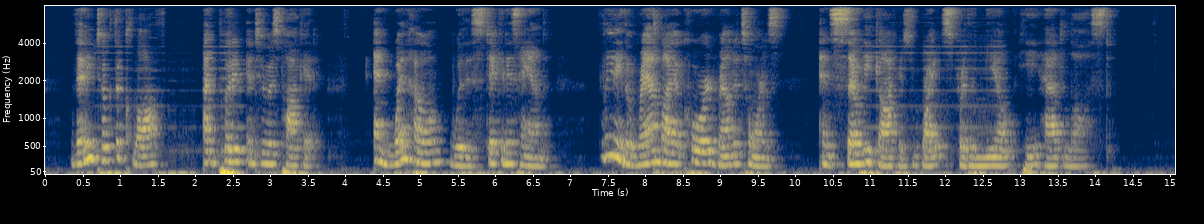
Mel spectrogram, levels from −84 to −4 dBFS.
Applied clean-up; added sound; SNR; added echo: neural separator model SepFormer DNS4.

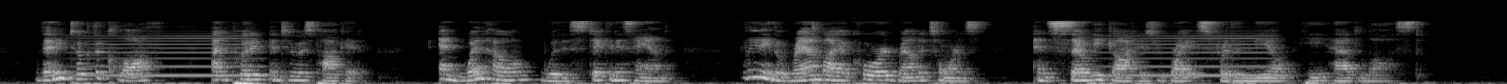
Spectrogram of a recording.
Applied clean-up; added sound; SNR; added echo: none; Bowed string instrument; 13 dB; reverberation time 0.3 s.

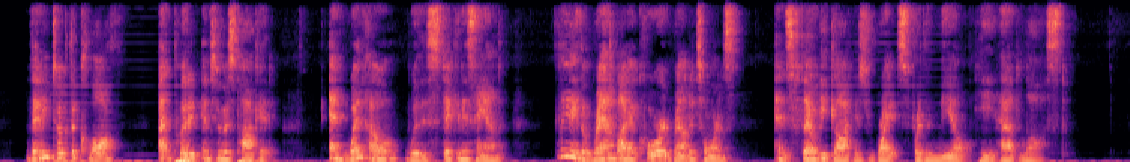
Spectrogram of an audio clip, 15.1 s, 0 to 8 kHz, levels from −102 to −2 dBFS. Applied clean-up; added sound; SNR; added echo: neural mask model DeepFilterNet 3.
